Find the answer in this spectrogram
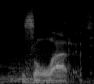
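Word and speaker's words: Xal'atath: It's Zaladith, actually. Zaladith is the proper pronunciation.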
